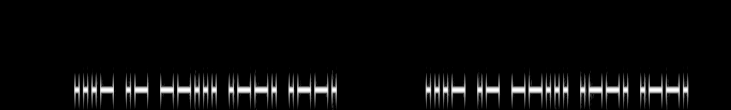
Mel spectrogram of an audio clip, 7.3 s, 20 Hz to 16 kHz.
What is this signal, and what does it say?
Morse code, heard as a keyed tone, about 28 wpm, 700 Hz. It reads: VA7PP VA7PP
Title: DXCC-100 Call Signs - 5 Characters - Repeated 3x - 28wpm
